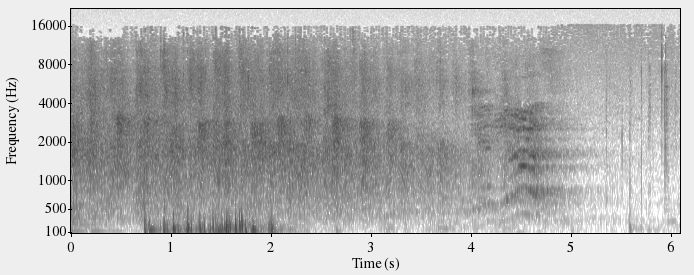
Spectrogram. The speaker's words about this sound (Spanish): Agradecemos a Dios por su vida y bueno es el Señor, amén, que tenemos un pastor que está listo para dar palabra a su pueblo. Recíbalo con un aplauso, iglesia. Aleluya.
